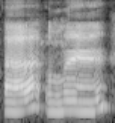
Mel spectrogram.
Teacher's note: it's the Portuguese nasalization of the vowel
